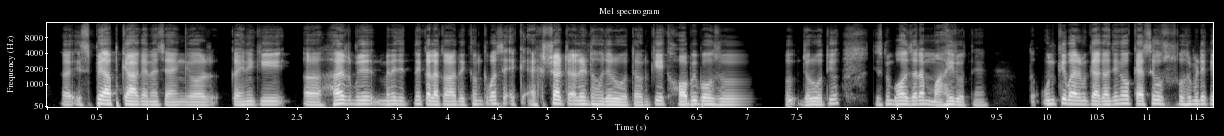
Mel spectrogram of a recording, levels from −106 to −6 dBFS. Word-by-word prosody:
अ, 125 - -2
इसपे 130 +5 0
आप 155 -1 +7
क्या 135 -3 +7
कहना 130 -1 -2
चाहेंगे? 120 -1 -3
और 120 -1 -3
कहीं 130 -1 -1
न 135 - -2
कहीं 135 +1 -1 0.2
अ, 125 -1 +1
हर 160 +1 +5
मुझे 155 0 0
मैंने 145 +1 -3
जितने 145 +2 -5
कलाकार 135 -3 +3
देखे 135 +2 -6
हैं, - - -6
उनके 145 +2 -10
पास 160 -1 -1
एक 145 - -8 0.2
एक्स्ट्रा 170 +6 +6
टैलेंट 150 0 +2
हो 135 -1 0
ज़रूर 130 0 +3
होता 115 0 -3
है। - - -3
उनकी 125 +5 -1
एक 145 - -4
हॉबी 130 +4 +3
बहुत 140 -3 +1
ज़रू 125 0 -3 0.5
अ, - - -3
ज़रूर 130 0 -2
होती 135 +6 -2
है, 175 - -4 0.4
जिसमें 135 +4 -7
बहुत 150 +1 +2
ज़्यादा 150 +2 +1
माहिर 130 +2 +1
होते 115 -2 -7
हैं। 110 +2 -13 0.4
तो - - -17
उनके 160 +4 +1
बारे 155 -3 +5
में 150 - -5
क्या 140 -1 +4
कहना 140 0 +1
चाहेंगे, 160 +4 -1
वो 175 - +1
कैसे 145 +3 +1
वो 165 - 0
सोशल 145 -1 -4
मीडिया 150 +1 -2
140 Hz, 280 wpm, -24 LUFS, 125-150 Hz, 0.5 s, आप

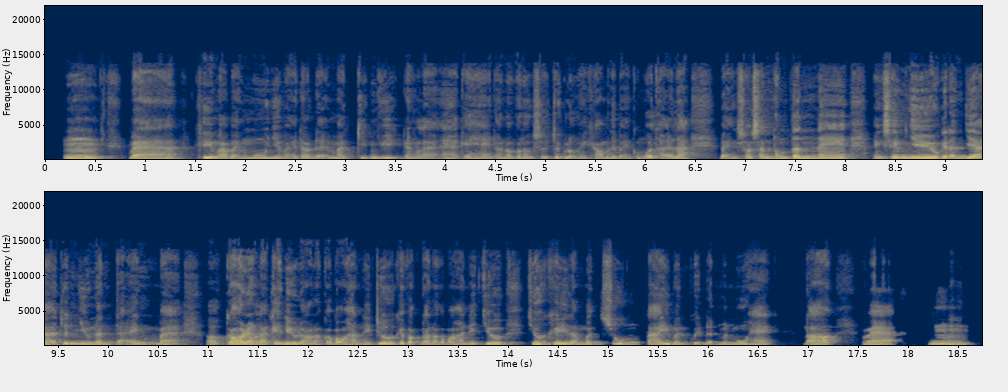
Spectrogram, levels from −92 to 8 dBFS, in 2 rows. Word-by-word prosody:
Ừm. 190 -4 +3 0.3
Và 150 -1 +4
á 160 +10 -3 0.2
khi 180 -1 +7
mà 155 -6 0
bạn 145 +3 -5
mua 165 +1 -2
như 170 -1 -2
vậy 140 - -8
đó 170 - -4
để 165 - -6
mà 165 -2 -4
kiểm 180 - -5
duyệt 155 -5 -1
rằng 130 -2 -7
à, 125 0 -8
à, 130 -1 -7
cái 180 - -5
hàng 155 -8 -4
đó 140 +3 -9
nó 190 - -5
có 205 - -5
thực 145 -8 -6
sự 140 +1 -8
chất 200 -4 -4
lượng 145 - -4
hay 145 - -9
không, 150 +1 -7
thì 140 - -4
bạn 135 - -10
cũng 150 +1 -10
có 185 - +2
thể 180 - -6
là 175 -3 -2 0.3
bạn 150 -1 -5
so 145 +3 -3
sánh 175 +7 -1
thông 200 -3 -1
tin 205 +1 +5
nè, 175 -1 +2 0.3
bạn 140 0 -2
xem 180 +5 +3
nhiều 160 -3 +8
cái 180 - +4
đánh 190 +2 +2
giá 190 +3 +4
trên 185 -4 +1
nhiều 150 -4 +1
nền 135 -1 -2
tảng 195 +1 -5
và, 130 -3 -4 0.2
ờ, 130 -2 -5
coi 185 +1 +7
rằng 165 -4 +5
là 130 - 0
cái 200 +10 -1
điều 145 -6 +4
đó 135 +2 0
nó 200 - -5
có 205 - -3
bảo 150 - +2
hành 150 -5 -3
hay 145 +1 -5
chưa, 170 -2 +6
cái 180 - +1
vật - - -1
đó - - -2
nó 195 - -3
có 185 - -4
bảo 170 - -3
hành 150 -3 -4
hay 140 0 -4
chưa, 165 -1 +4 0.2
trước 275 +7 +5
khi 175 -2 +6
là 155 -2 +2
mình 130 -2 -3
xuống 195 - -1
tay 165 -2 +2
mình 145 -3 -3
quyết 220 0 -6
định - - -5
mình 135 0 -4
mua 150 +2 0
hàng. 140 -4 -3 0.3
Đó, - - +1 0.3
và 145 -3 0 0.3
ừm, 165 -6 +1
160 Hz, 280 wpm, -23 LUFS, 140-180 Hz, 0.3 s, nhiều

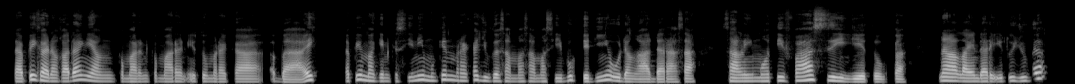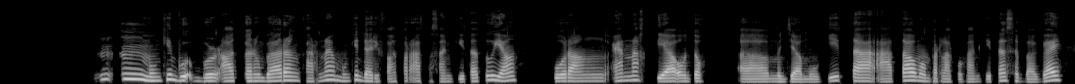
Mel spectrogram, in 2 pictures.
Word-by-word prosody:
tapi 145 +11 +3
kadang-kadang 170 +2 +3
yang 145 -5 -1
kemarin-kemarin 135 -1 -3
itu 140 0 -3
mereka 130 -1 -1
baik, 125 - +2 0.3
tapi 210 +8 +1
makin 155 -4 -1
ke 150 - -12
sini 180 +8 -1
mungkin 205 +4 0
mereka 180 +1 -1
juga 155 -3 0
sama-sama 145 -1 -4
sibuk, 145 +8 -3
jadinya 165 +9 +1
udah 160 -6 +2
nggak 125 0 +2
ada 125 - +4
rasa 135 +2 +2 0.3
saling 150 0 +2
motivasi 175 +2 +2 0.2
gitu 125 -1 +1
Kak. 125 -2 -1 0.3
Nah 175 -1 +7
lain 145 -1 +4
dari 145 0 +1
itu 170 - -2
juga 170 - 0 1.2
Mmm, 245 0 +2
mungkin 175 +6 +2
bur 190 -1 +4
burnout 155 0 +1
bareng-bareng, 165 +4 +2
karena 160 +9 -1
mungkin 175 +3 -3
dari 145 -3 0
faktor 145 +4 -6
atasan 135 -1 -8
kita 130 +4 -3
tuh 205 +6 0
yang 185 +2 +2 0.3
kurang 155 0 0
enak 185 +5 -1
ya 145 0 +4
untuk, 145 +1 -1 0.3
eee, 130 0 0
menjamu 125 -2 -1
kita 160 -2 +1
atau 135 +9 +2
memperlakukan 130 -4 -4
kita 130 +7 -2
sebagai 160 - 0
150 Hz, 150 wpm, -22 LUFS, 135-175 Hz, 1.2 s, Nah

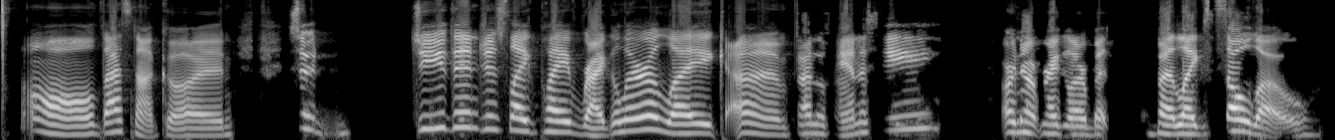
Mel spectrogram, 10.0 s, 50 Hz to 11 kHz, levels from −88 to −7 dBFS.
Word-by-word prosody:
Oh, 205 -6 -1
that's 250 +2 0
not - - -1
good. 165 +2 -4 0.4
So, 325 -1 0
d 210 -4 -19 0.5
do 315 - +1
you 335 +2 +5
then 350 0 +4
just, 310 -1 -1
like, 270 -5 +2
play 255 -2 +2
regular, 235 - +2
like, 215 -4 +1
um, 195 -6 0
Final 210 0 -3
Fantasy? 285 - -1 0.5
Or 245 - 0
not 240 -1 +1
regular, 195 -3 +1
but - - -3 0.3
but, 200 0 +2
like, 200 -2 +4
solo? 245 -7 0
225 Hz, 145 wpm, -24 LUFS, 195-275 Hz, 0.5 s, you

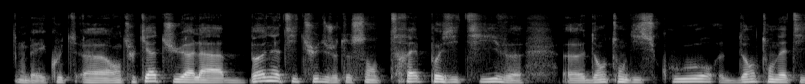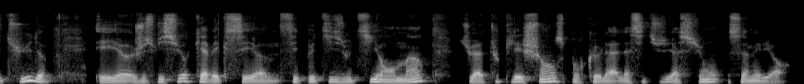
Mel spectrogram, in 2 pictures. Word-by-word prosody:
Bah 90 -6 -3
écoute, 100 +6 -5
heu, 100 -2 +2
en 95 +2 +2
tout 110 +3 -6
cas, 150 +4 +7
tu 130 -6 +2
as 110 - +9
la 100 -2 +6
bonne 95 - +2
attitude. 130 -4 0
Je 100 -2 -1
te 105 +3 -4
sens 105 -1 -1
très 135 0 +3
positive, 110 -5 +1 0.4
heu, 95 0 +1
dans 105 +4 +1
ton 120 +1 +1
discours, 125 +6 0
dans 110 +8 0
ton 125 -1 +1
attitude 115 - +1 0.5
et 100 0 +1
heu, 90 -1 +1
je 95 0 -2
suis 110 +4 -3
sûr 140 +7 0
qu'avec 95 -6 +1
ces, 100 -2 0
hem, 85 -2 -3
ces - - -4
petits 110 -2 -4
outils 105 +4 -1
en 100 -1 0
main, 110 +10 0 0.3
tu - - -3
as 90 - +1
toutes 115 +7 -13
les 110 -1 +3
chances 125 +5 0
pour 100 -2 -9
que - - -4
la 95 -2 0
la 95 0 -4
situation 105 +2 -4
s'améliore. 90 -7 -3
105 Hz, 175 wpm, -22 LUFS, 95-120 Hz, 0.5 s, as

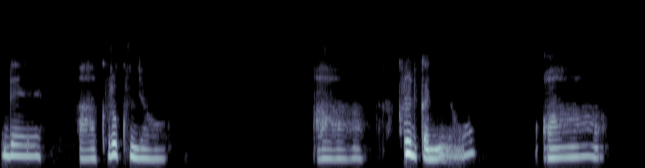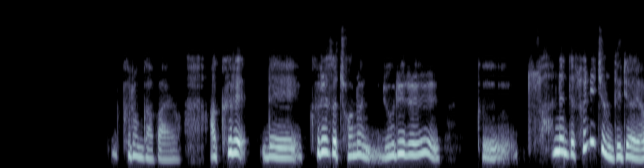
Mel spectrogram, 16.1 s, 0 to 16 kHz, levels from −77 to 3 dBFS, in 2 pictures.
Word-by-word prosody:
네. 195 -2 -4 0.5
아 155 0 -6
그렇군요. 160 -7 -2 1.8
아 155 0 -9 0.4
그러니깐요. 200 +1 +1 0.8
아. 175 +2 -5 2.0
그런가 180 -6 -3
봐요. 145 0 -7 0.3
아 - - +1
그래 250 +1 +5 0.2
네. 175 0 +1
그래서 255 -1 +5
저는 195 -3 -1
요리를 215 -1 +3 0.5
그 - - -4 0.5
하는데 255 -3 +6
손이 345 - +2
좀 290 - +4
느려요. 175 -3 +3
185 Hz, 150 characters per minute, -24 LUFS, 160-215 Hz, 2.0 s, 하는데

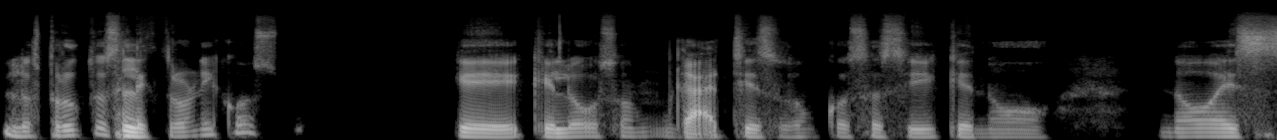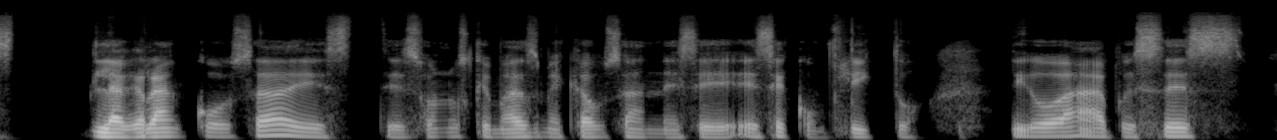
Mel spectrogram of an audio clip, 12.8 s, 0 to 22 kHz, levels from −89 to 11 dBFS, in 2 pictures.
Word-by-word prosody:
los 125 -1 -3
productos 145 +5 -2
electrónicos 140 - +3 0.8
que 105 -3 +4
que 110 - +2
luego 115 +2 0
son 120 +1 -13
gadgets 105 -2 +1
o - - -13
son 105 0 -15
cosas 110 -1 -8
así 105 0 -4
que 105 - -3
no 100 -1 -13 0.5
no 115 0 -5
es 115 -1 0 0.4
la 110 -2 +9
gran 115 +2 +5
cosa, 125 +6 +1
este, 110 -3 -7
son 115 +4 -8
los 115 0 -11
que - - -5
más 110 +2 -1
me 105 - -9
causan 105 -1 -4
ese 95 0 -4
ese - - -1
conflicto. - - -9 0.4
Digo: 120 0 +2
"Ah, 120 -2 +2
pues, 110 +1 -4
es 120 -2 0
110 Hz, 155 wpm, -25 LUFS, 105-120 Hz, 0.8 s, la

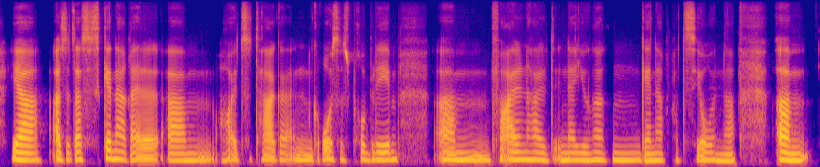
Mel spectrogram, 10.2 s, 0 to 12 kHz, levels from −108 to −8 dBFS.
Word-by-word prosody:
Ja, 145 -2 +6
also 155 -1 +2
das 150 0 +1
ist - - -6
generell, 150 - +2
ähm, 140 - -1
heutzutage 75 -1 -3
'n 75 -1 -2
großes 80 - -1
Problem, 150 +1 -1 0.5
ähm, 75 -1 +1
vor - - 0
allem 155 0 +2
halt 150 -3 -2
in 145 - -2
der 145 0 0
jüngeren 145 0 -2
Generation, 140 +1 -2
ne? 130 +2 -1 0.5
Ähm, 145 +6 +5
145 Hz, 115 wpm, -24 LUFS, 130-150 Hz, 0.5 s, Ja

